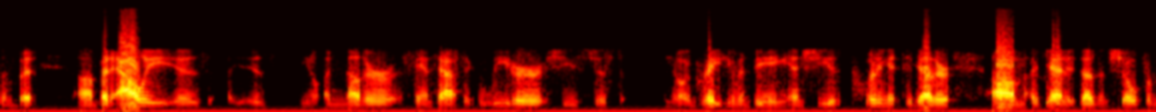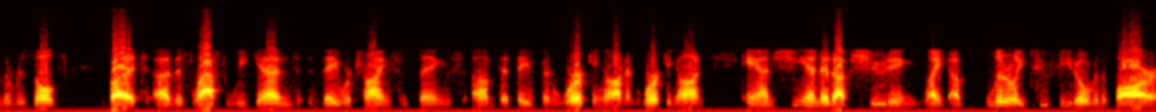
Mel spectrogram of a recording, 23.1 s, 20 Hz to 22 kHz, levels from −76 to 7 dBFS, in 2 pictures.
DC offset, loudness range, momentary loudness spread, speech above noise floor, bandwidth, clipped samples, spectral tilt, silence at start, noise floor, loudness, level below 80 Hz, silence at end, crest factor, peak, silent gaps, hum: under 0.1%; 9 LU; 20 LU; 31 dB; 15 kHz; under 0.1%; -4.5 dB/octave; 0 s; -47 dBFS; -17 LUFS; -46 dBFS; 0 s; 14 dB; -2 dBFS; none; 60 Hz at -50 dBFS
